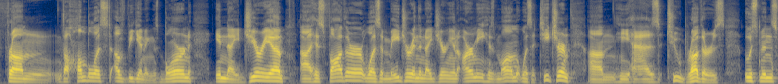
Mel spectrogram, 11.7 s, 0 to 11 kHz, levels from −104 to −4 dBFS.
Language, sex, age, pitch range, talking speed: English, male, 30-49, 115-140 Hz, 150 wpm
